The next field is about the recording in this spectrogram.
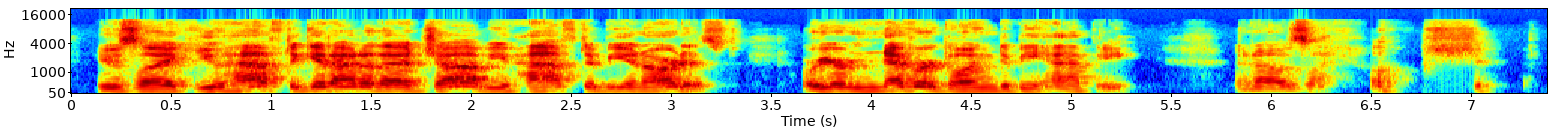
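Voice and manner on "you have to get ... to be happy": play-acted frantic, urgent pleading, high-pitched. Retelling a man's answering-machine message to the speaker, imitating a panicked voice. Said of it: "he was like a panicked kind of voice".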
